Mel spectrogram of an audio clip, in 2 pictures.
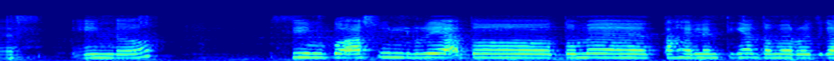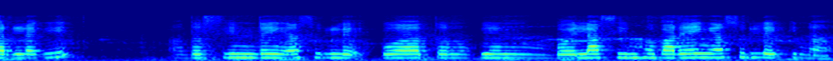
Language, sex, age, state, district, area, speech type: Santali, female, 45-60, Jharkhand, Bokaro, rural, spontaneous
